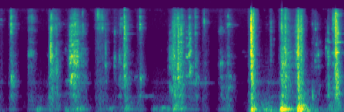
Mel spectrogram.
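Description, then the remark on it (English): A door opening foley sound effect: a rattling series of latch clicks and mechanical creaks, building to a louder clunking burst near the end, with no one speaking. “You open the door to the right.”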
